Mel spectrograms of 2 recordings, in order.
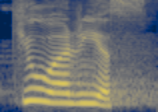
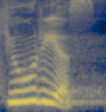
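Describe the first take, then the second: First: क्यूरियस slowly as "kyoo-uh-ri-us"; drawn-out, syllabled क्यूरियस; pronunciation demo. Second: क्यूरियस as "kyoo-ri-us"; long YOO straight into R in क्यूरियस; pronunciation demo. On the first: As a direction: add a schwa before R in क्यूरियस. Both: Shown as a demonstration. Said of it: "किस प्रकार से बोलना है".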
